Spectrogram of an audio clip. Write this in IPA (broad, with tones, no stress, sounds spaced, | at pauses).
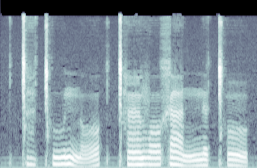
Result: ǀ a̤˥˨ ǀʰ u˦˥ nː ɔ˩˥ | ǀʰ ã˦˥ v ɔ˦˥ x a˥˨ nː ə˦˥ ǀʰ ɔ̃˥˨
